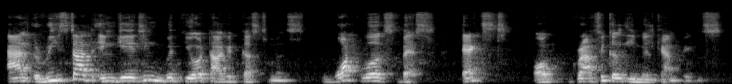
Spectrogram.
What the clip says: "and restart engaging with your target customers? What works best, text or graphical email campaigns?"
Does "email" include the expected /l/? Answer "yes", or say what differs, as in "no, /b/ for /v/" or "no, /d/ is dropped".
yes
